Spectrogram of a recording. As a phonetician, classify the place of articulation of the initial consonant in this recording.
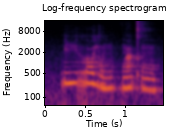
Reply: alveolar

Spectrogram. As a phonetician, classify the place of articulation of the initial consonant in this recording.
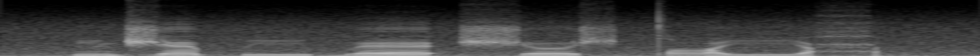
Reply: alveolar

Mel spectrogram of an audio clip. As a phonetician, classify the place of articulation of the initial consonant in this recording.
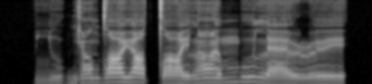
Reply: palatal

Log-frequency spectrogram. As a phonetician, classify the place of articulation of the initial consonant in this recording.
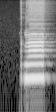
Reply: velar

